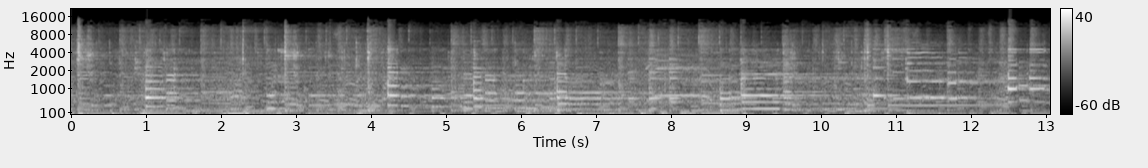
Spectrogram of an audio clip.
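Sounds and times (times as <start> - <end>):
electric guitar lead lines: 0.0 - 13.0
live rock band playing: 0.0 - 13.0.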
